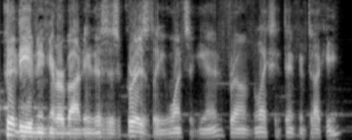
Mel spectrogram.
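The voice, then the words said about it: Strained, fading voice. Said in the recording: “I'm losing my voice for some reason.”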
